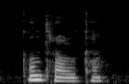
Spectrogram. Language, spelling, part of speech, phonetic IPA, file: Polish, kontrolka, noun, [kɔ̃nˈtrɔlka], LL-Q809 (pol)-kontrolka.wav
